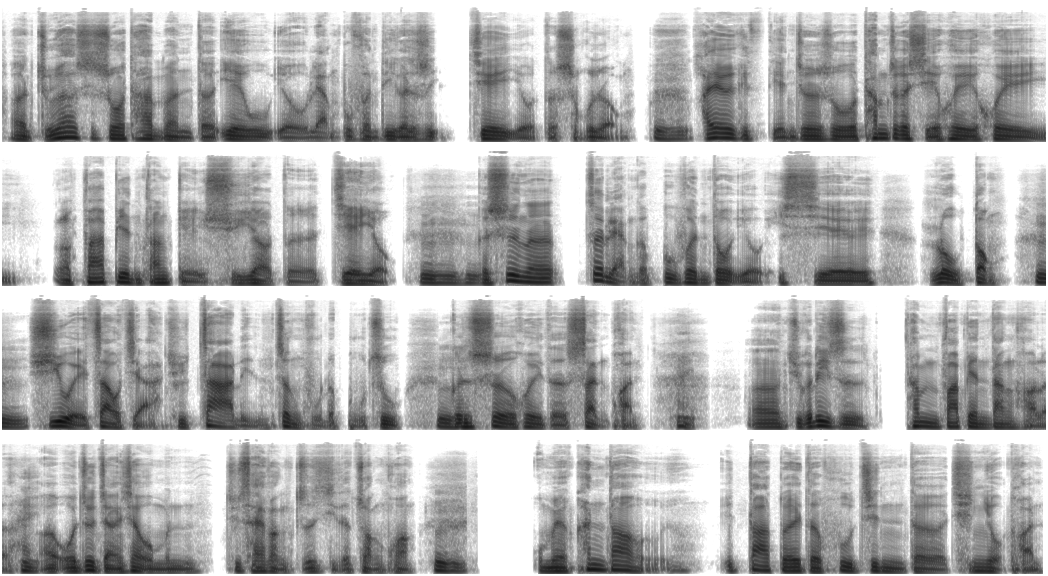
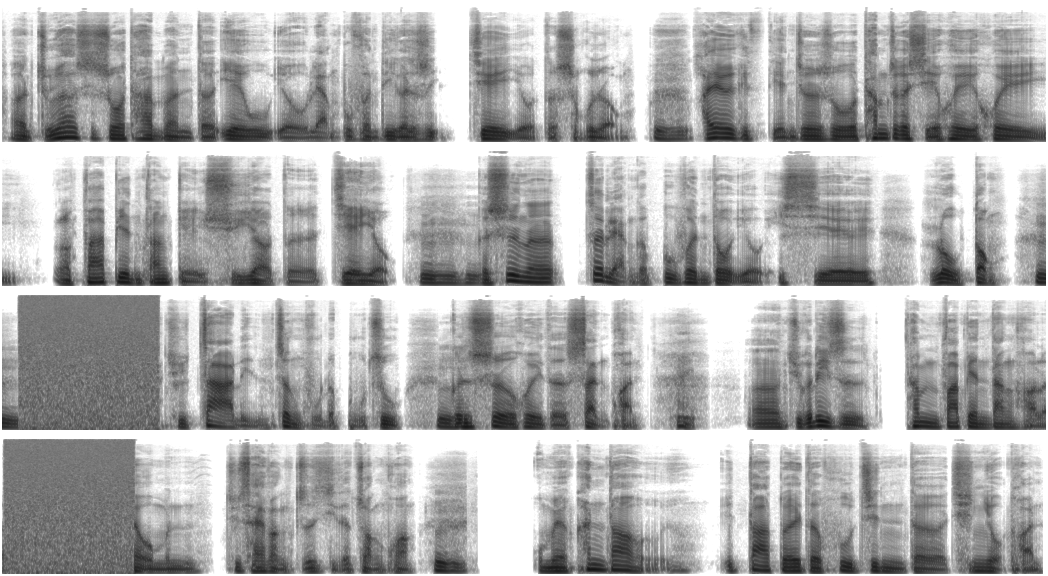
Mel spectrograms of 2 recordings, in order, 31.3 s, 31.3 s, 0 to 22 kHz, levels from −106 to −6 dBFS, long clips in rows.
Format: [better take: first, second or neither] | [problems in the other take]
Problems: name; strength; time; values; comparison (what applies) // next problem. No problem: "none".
first | audio cutting out; filled with static; at 16 s for 1 s and at 24 s for 1 s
